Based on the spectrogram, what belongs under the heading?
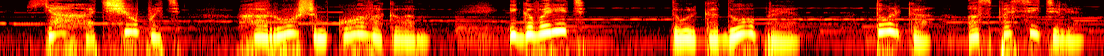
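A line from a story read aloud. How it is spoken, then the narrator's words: Quiet whisper. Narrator (Russian): тихо прошептала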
